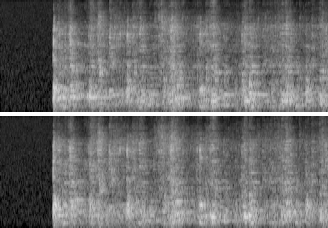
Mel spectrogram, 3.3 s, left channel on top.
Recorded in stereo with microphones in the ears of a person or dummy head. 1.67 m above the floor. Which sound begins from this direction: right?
Running footsteps, at 0.5 s.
